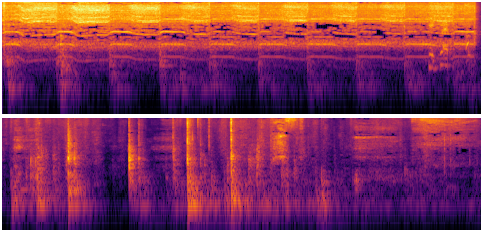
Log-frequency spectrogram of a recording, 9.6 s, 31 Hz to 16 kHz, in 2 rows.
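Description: Milwaukee M12 FUEL ProPEX expansion tool running for about four and a half seconds, expanding the end of white PEX tubing, its motor whine stepping up and down in pitch about twice a second as the head repeatedly expands and turns. After it stops comes a run of separate knocks and clicks.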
